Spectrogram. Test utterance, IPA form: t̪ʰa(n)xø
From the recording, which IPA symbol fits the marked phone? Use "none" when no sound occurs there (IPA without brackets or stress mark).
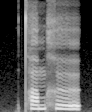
m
